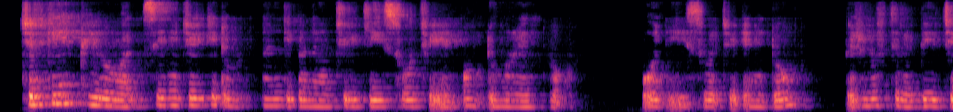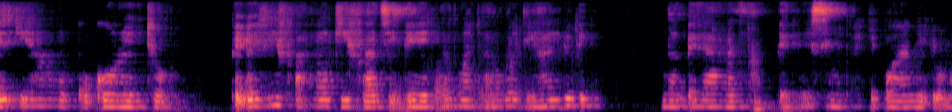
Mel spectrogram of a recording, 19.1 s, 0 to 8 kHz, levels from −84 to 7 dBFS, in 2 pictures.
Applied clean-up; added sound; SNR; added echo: neural mask model DeepFilterNet 3.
